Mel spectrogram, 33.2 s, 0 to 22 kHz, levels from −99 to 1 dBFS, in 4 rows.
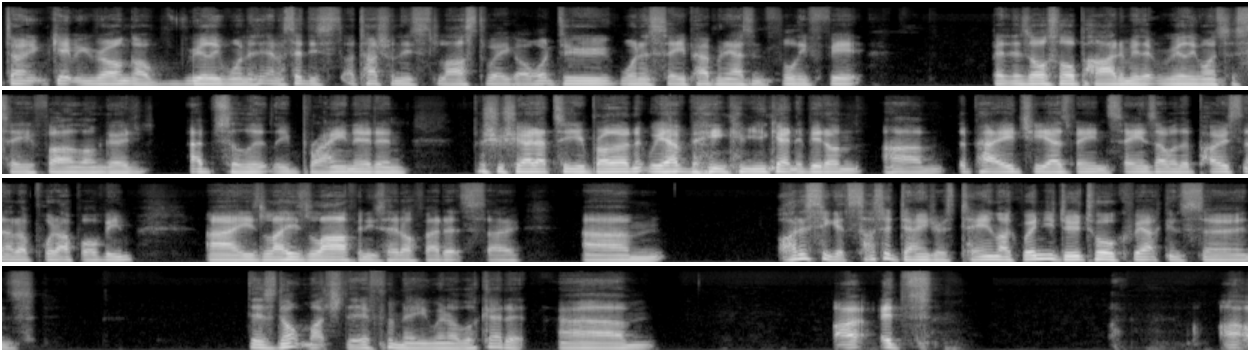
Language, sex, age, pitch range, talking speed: English, male, 20-39, 125-145 Hz, 205 wpm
